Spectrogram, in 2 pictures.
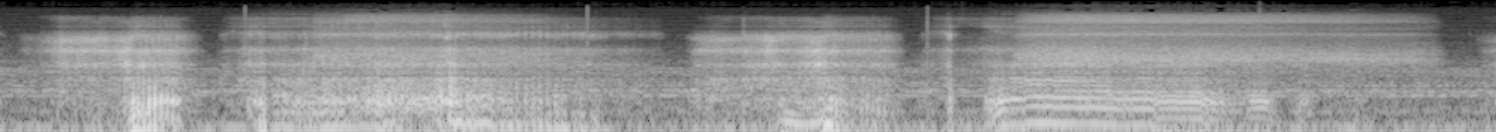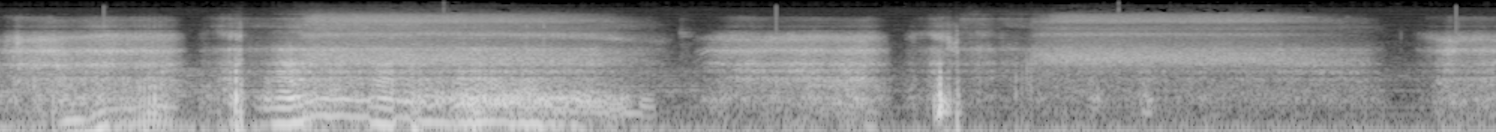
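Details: Real-time sleep recording with snoring: repeated throaty, fluttering snoring inhalations with noisy breathing between, over steady room hiss, recorded on a new microphone.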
